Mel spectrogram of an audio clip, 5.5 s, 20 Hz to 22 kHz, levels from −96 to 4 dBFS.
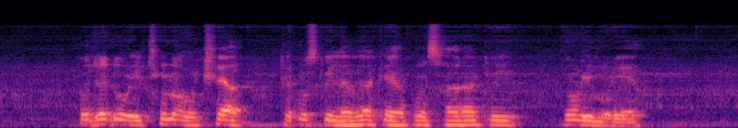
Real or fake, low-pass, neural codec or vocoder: fake; 9.9 kHz; codec, 32 kHz, 1.9 kbps, SNAC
